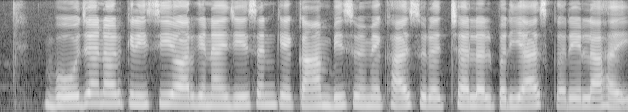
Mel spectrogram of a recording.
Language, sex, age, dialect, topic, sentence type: Magahi, female, 31-35, Western, agriculture, statement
